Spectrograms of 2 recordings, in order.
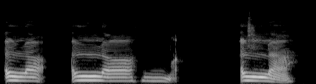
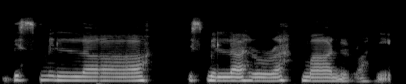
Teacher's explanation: अल्लाह से पहले अगर जबर हो और पेश हो तो हम इसको मोटा पढ़ेंगे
